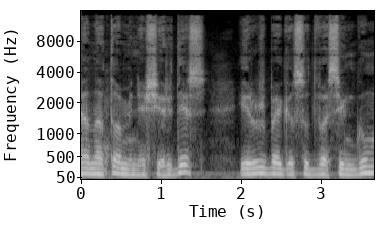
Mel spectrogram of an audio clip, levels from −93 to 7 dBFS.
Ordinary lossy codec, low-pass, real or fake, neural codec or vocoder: MP3, 64 kbps; 14.4 kHz; real; none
